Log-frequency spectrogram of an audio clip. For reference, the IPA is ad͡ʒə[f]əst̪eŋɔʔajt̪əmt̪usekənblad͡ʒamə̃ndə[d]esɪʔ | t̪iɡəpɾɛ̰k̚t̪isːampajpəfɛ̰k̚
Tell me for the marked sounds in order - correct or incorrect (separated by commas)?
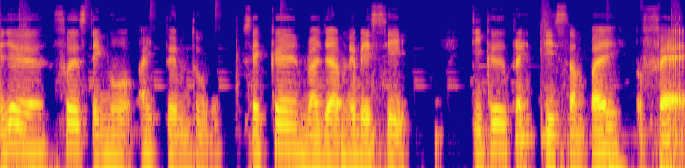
correct, incorrect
